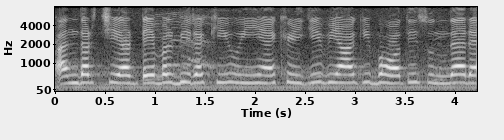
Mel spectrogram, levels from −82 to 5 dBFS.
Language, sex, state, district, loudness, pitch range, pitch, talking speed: Hindi, female, Madhya Pradesh, Katni, -11 LUFS, 285-305 Hz, 295 Hz, 215 wpm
